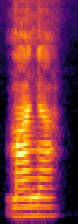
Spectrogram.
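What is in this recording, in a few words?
"manya", Nigerian Pidgin, male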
